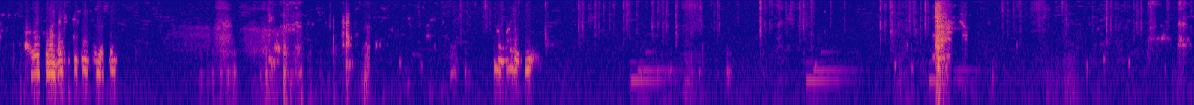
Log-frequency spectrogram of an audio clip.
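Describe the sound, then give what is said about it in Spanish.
Irregular bursts of keyboard key clicks as someone types, with brief pauses between runs and one sharper louder clack; faint low hum and some background murmur underneath. “Está encendido. Sí, tiene prendido el teclado.”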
